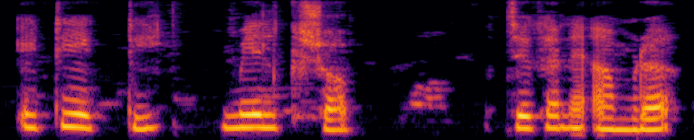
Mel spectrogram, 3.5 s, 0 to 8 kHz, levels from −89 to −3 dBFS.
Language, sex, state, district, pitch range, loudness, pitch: Bengali, female, West Bengal, Kolkata, 240-280 Hz, -20 LUFS, 265 Hz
